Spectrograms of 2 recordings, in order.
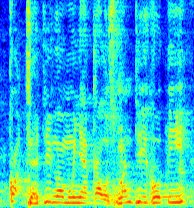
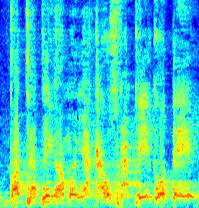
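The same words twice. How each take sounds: First: Said in the usual way. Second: High, fast puppet voice parroting with a laugh; puppet copying. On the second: Acted. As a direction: mimic him back as the cheeky puppet. (suara boneka tinggi dan cepat meniru)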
